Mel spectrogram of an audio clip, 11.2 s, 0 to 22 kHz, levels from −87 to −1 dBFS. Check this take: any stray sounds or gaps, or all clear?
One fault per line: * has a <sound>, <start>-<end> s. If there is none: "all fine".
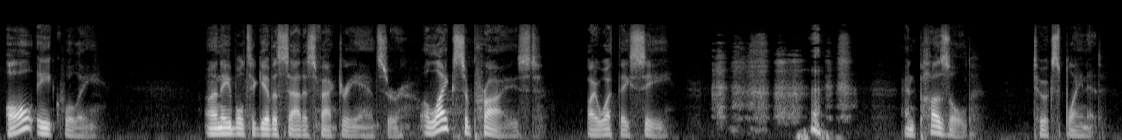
* has a breath, 7.1-8.7 s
